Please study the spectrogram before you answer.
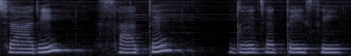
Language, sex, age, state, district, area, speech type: Odia, female, 18-30, Odisha, Kendrapara, urban, spontaneous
